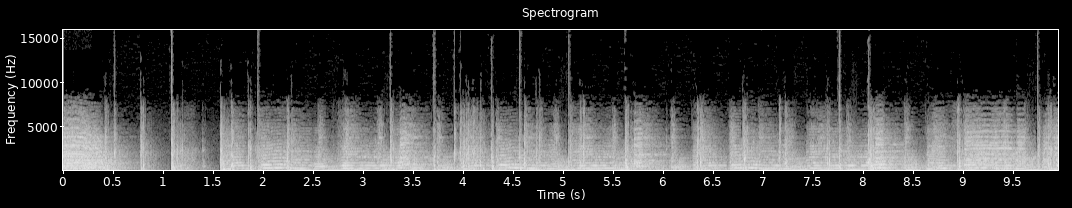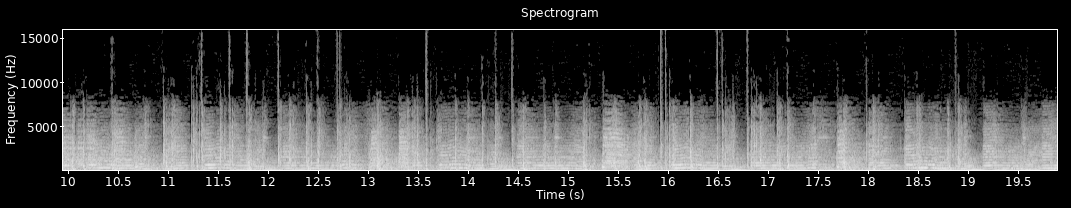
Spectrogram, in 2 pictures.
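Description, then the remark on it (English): Quick, rhythmic tapping and thudding footwork from dancers jumping in a clip from the 1943 film Stormy Weather, sharp hits in fast bursts, riding over a loud, steady big-band accompaniment that plays throughout after a brief opening. “Stormy Weather from 1943, and you have to watch this video because they're just like jumping and doing these amazing rhythms and really like strong technical work, and they were more or less self-taught.”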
